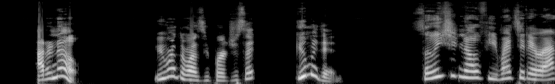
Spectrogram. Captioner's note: none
